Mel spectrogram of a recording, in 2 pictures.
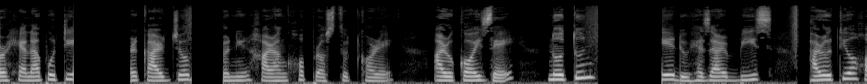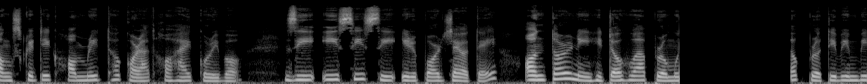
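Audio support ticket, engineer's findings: Stream reconnect, 0.73 to 1.32 s. Silence of 543 ms. Speech resumes about half a second further on. Connection dropped; player reconnected and restarted its decoder mid-stream. Content during the gap is lost.

Stream reconnect, 15.46 to 16.59 s. Silence of 1.08 s. Resumes slightly later in the stream. Same reconnect path. Network or server side.

Wireless microphone squelch dropout, 1.80 to 2.26 s. Brief hiss rise, then 324 ms mute. Analogue FM radio link faded; receiver squelch closed.

Wireless microphone squelch dropout, 5.76 to 6.72 s. Hiss, then 646 ms mute. Same RF fade at the receiver.

Wireless microphone squelch dropout, 7.84 to 8.12 s. Short hiss, then 135 ms mute. Recurring signal loss on the mic link.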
